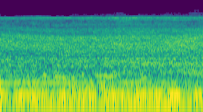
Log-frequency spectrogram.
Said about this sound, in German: Takeoff eines Domestic Flights von Daravando. Bestimmt nach Male. In der Höhe, wo sich jetzt hier fast abheben könnte, sind wir jetzt.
